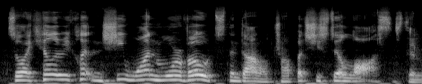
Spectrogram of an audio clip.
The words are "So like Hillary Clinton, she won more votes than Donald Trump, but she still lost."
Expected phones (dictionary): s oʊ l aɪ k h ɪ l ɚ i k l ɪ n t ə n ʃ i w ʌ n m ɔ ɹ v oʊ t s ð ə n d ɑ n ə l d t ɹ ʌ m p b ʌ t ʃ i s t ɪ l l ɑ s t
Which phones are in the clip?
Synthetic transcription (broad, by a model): s oʊ l aɪ k h ɪ l ɚ i k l ɪ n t n ʃ i w ʌ n m ɔ ɹ v oʊ t s ð ə n d ɑ n l d t ɹ ʌ m p b ʌ t ʃ i s t ɪ l l ɑ s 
